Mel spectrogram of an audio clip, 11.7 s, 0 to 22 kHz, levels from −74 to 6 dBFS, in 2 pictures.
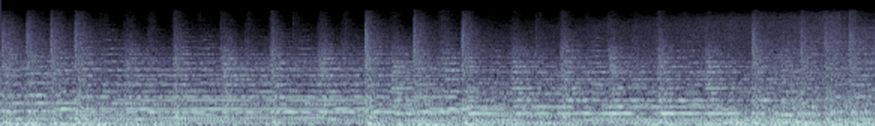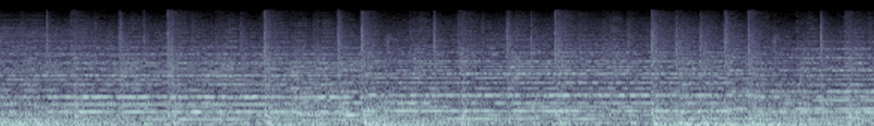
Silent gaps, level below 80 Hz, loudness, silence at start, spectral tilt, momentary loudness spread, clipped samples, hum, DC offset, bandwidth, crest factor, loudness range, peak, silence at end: none; -22 dBFS; -14 LUFS; 0 s; -5.5 dB/octave; 2 LU; under 0.1%; none; 0.1%; 15.5 kHz; 12 dB; 1 LU; 0 dBFS; 0 s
